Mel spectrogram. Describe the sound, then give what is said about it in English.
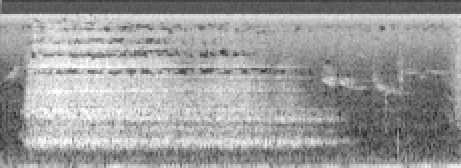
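A long, deep breath drawn steadily during a soft-spoken medical check-up, breathy and sustained for a few seconds with no talk. “And once more, breathing in and out.”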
